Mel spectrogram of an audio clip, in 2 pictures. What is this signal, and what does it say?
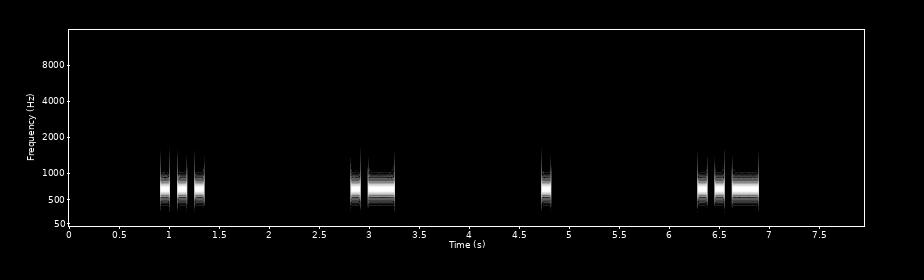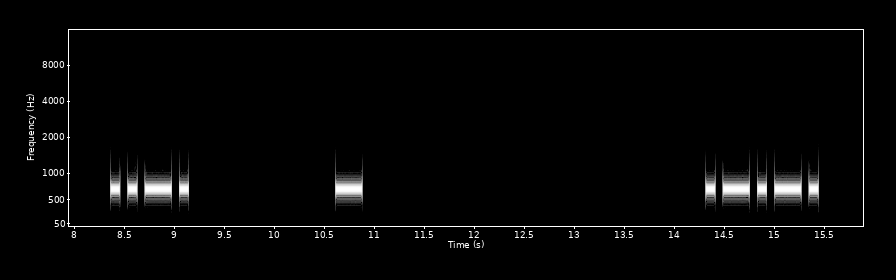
Morse code, heard as a keyed tone, about 14 wpm, spaced as for 5 wpm, 700 Hz. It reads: SAEUFT <AR>
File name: Morsekurs / Witze / Witz 14 Juli 2020, 25 F70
